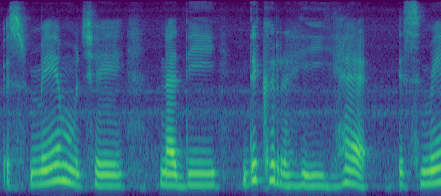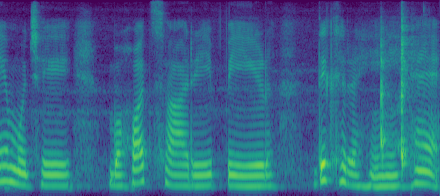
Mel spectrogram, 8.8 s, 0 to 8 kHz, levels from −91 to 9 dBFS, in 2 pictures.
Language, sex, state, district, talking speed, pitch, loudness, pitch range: Hindi, female, Madhya Pradesh, Katni, 95 wpm, 175 Hz, -20 LUFS, 165-195 Hz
